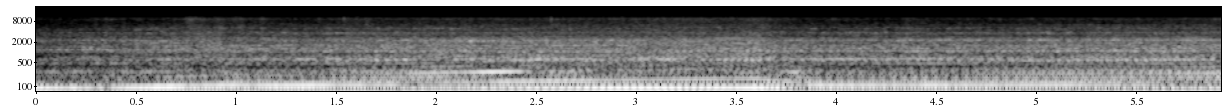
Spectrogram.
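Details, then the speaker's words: 1993 Chevy Cheyenne work truck with 4.3 V6 after tune-up and timing set, driving under load: deep strong pull, revs drop on shifts and pull again, no misfire or spark knock; about 50 hp gained. "well shifting through the gears faster this is crazy turns out she's not a big old pile of dirty truck at all a little Rain Man 4.3 I think we gained like 50 horsepower today this is nuts"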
